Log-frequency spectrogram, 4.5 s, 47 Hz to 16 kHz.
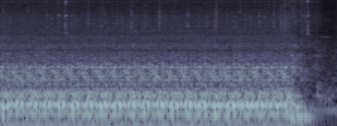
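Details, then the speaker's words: V8 engine with homemade exhaust, running before removal for the square-body Suburban, after a cold start: deep, steady rumble held at higher revs then dropping off cleanly, no knocks, ticks or whine; normal idle and revving. "I have to say, it does sound pretty good. I'm proud of myself for the exhaust that I made on this thing. Oh yeah."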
